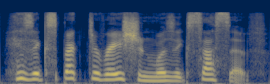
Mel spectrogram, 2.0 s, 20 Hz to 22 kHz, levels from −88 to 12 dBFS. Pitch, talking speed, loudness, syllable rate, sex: 240 Hz, 120 wpm, -15 LUFS, 5.7 syllables/s, female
